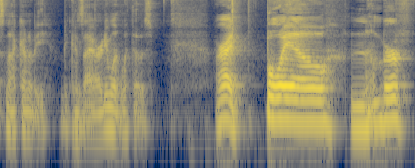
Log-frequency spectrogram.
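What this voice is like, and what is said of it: Usual voice. Nothing is said of it.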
